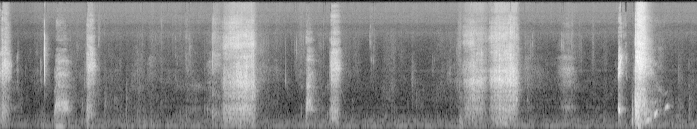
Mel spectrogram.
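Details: Repeated sneezing from two people induced by Chhinkni sneezing powder: several loud, explosive sneezes with sniffs and brief breaths between them.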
